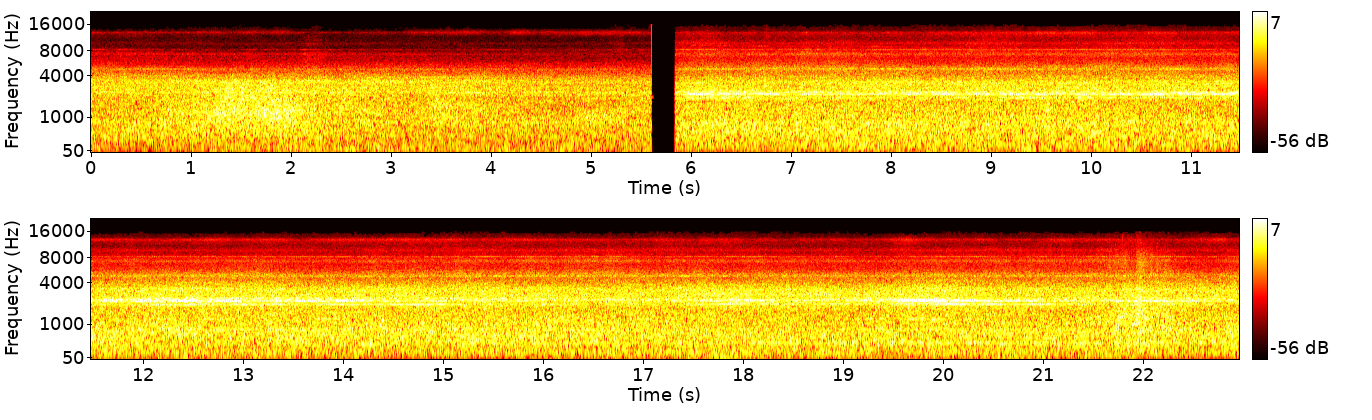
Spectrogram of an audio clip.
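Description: Jet airliners taxiing: a steady rush of engine noise with a high whine running through it. The sound breaks off for an instant about six seconds in.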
